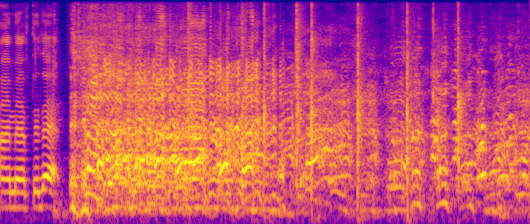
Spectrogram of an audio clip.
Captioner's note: crowd laughing and applauding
